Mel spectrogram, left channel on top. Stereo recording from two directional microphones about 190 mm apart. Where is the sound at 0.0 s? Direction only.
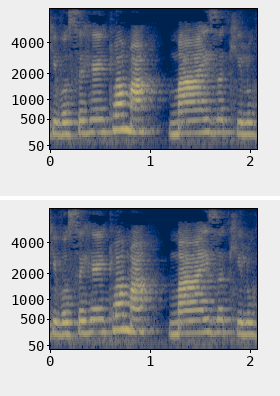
5° right (ahead or behind).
